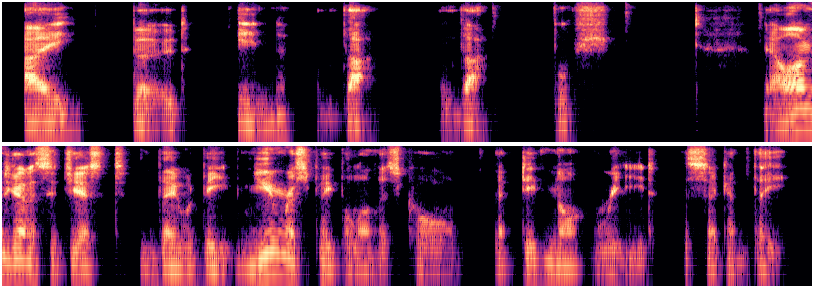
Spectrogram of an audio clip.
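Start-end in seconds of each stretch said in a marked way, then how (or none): 0.2-4.6 very slow, one word at a time. Reading a phrase aloud for people on a call, very slow, one word at a time. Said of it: "read it out really slowly, one word at a time".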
